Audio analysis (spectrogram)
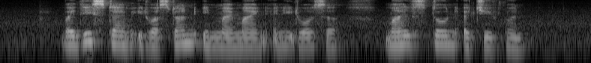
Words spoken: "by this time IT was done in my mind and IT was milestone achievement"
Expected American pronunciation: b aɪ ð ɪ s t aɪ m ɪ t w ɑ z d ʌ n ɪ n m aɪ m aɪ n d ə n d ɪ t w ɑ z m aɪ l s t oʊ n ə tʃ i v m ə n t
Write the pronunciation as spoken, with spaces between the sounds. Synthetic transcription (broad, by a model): b aɪ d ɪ s t aɪ m ɪ t w ɑ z d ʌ n ɪ n m aɪ m aɪ n d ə n ɪ t w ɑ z m aɪ l s t oʊ n ə tʃ i v m ə n t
